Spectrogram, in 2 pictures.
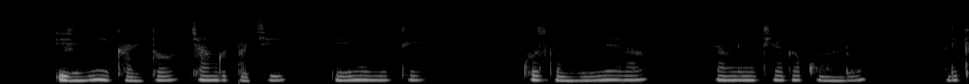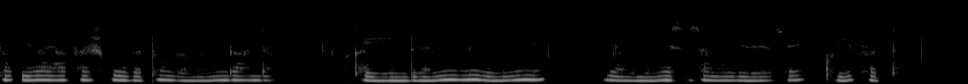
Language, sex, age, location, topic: Kinyarwanda, female, 18-24, Kigali, health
